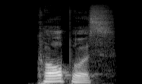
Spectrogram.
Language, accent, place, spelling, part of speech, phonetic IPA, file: German, Germany, Berlin, Corpus, noun, [ˈkɔʁpʊs], De-Corpus.ogg
- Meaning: alternative spelling of Korpus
